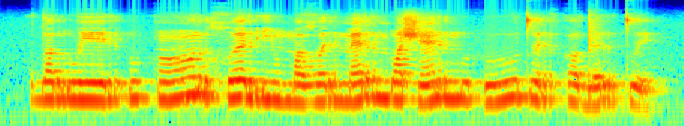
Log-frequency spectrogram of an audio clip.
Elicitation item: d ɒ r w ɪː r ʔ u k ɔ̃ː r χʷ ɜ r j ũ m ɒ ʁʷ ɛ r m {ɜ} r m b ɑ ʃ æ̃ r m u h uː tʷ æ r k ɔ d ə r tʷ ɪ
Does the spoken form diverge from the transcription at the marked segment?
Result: yes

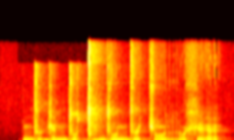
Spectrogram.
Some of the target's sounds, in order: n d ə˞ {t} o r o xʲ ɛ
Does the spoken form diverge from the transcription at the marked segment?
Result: yes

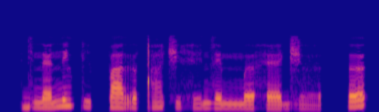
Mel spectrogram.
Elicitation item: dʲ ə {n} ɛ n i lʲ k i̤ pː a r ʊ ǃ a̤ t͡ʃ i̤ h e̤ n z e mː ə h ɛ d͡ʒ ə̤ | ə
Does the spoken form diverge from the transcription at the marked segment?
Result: no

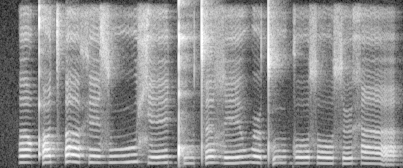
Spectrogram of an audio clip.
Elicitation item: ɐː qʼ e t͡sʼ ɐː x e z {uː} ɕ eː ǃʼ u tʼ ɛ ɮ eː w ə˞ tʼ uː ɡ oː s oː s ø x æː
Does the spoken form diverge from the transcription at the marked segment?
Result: no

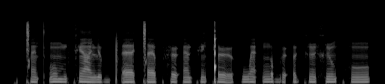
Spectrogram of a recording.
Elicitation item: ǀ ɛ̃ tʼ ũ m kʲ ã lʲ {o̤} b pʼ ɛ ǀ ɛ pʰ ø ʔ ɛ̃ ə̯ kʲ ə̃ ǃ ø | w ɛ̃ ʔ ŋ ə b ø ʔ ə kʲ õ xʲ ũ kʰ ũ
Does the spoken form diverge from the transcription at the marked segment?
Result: yes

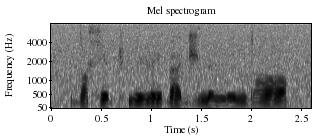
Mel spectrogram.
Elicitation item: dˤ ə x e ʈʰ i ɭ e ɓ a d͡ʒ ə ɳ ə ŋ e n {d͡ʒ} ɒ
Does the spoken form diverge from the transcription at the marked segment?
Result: yes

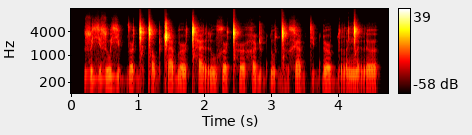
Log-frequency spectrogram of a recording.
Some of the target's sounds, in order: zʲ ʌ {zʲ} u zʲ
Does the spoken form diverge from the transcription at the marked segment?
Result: yes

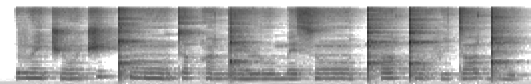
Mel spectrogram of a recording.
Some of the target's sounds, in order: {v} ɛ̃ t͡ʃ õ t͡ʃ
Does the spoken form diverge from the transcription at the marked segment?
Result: no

